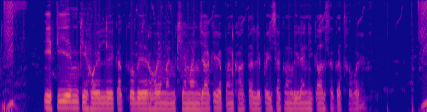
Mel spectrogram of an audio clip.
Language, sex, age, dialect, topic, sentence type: Chhattisgarhi, male, 18-24, Western/Budati/Khatahi, banking, statement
